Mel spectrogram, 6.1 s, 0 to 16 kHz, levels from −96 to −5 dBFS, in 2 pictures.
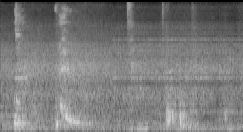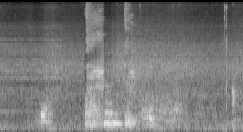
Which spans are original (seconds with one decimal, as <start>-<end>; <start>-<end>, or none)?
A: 0.0-1.4; 3.8-6.1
